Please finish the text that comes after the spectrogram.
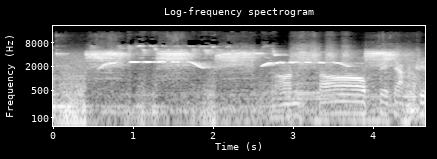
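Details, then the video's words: Asian pied starling held in the hand, singing in a loud, noisy setting: two long arched whistles, the second followed by a nasal, buzzy rattle and then a harsh burst. "JALAK SUREN GACOR"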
